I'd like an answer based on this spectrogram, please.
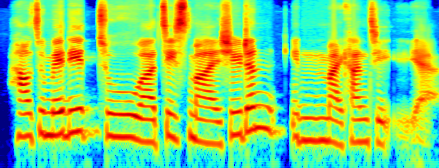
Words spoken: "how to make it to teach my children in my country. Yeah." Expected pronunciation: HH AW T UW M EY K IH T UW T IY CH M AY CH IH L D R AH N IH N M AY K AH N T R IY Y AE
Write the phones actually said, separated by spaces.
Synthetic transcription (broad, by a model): HH AW T UW M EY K IH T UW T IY S M AY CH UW D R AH N IH N M AY K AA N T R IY Y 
